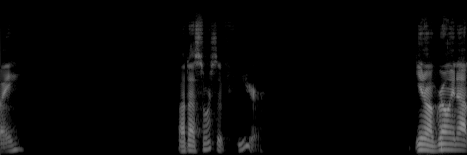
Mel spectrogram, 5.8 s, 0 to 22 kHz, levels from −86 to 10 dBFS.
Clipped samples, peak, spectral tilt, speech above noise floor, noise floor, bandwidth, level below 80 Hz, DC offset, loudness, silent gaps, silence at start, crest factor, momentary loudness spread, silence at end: under 0.1%; -18 dBFS; -3.5 dB/octave; over 51 dB; under -90 dBFS; 16 kHz; under -90 dBFS; under 0.1%; -37 LUFS; 0.32-2.19 s, 3.34-5.09 s; 0 s; 24 dB; 18 LU; 0 s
